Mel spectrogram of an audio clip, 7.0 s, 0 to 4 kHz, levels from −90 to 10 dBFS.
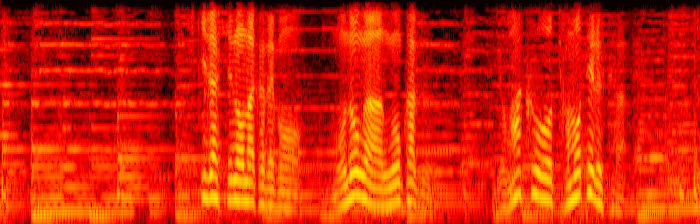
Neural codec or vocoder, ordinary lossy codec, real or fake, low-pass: none; Opus, 32 kbps; real; 3.6 kHz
